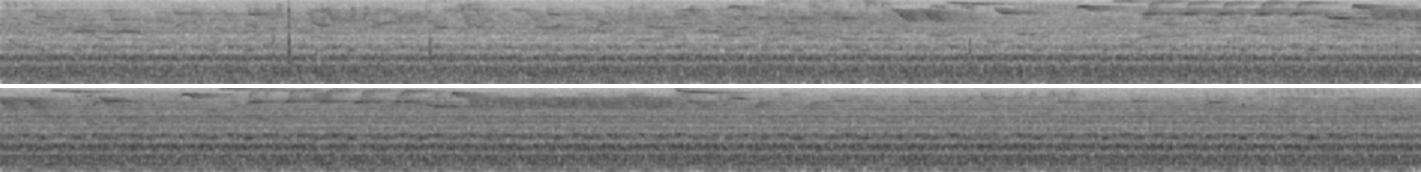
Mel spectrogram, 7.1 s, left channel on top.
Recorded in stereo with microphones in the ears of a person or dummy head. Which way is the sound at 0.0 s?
50° right (ahead or behind).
